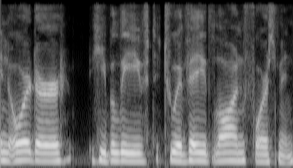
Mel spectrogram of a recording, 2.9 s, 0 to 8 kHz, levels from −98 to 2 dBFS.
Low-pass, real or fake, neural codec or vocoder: 7.2 kHz; fake; codec, 16 kHz, 4 kbps, X-Codec, WavLM features, trained on Multilingual LibriSpeech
